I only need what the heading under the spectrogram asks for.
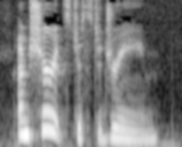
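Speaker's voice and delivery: plain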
